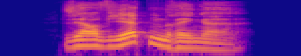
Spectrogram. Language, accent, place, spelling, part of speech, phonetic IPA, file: German, Germany, Berlin, Serviettenringe, noun, [zɛʁˈvi̯ɛtn̩ˌʁɪŋə], De-Serviettenringe.ogg
- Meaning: nominative/accusative/genitive plural of Serviettenring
